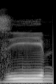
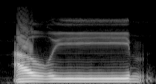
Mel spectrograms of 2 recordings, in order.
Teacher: Azim, Allah tidak dibaca dengan zim tapi azim, tebal huruf dha-nya, pangkal lidah kita terangkat. Allah, ujung lidahnya sebagaimana zal, azim.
